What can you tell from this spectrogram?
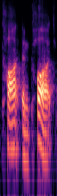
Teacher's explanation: for me, the words cot and caught are not pronounced with the same vowel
